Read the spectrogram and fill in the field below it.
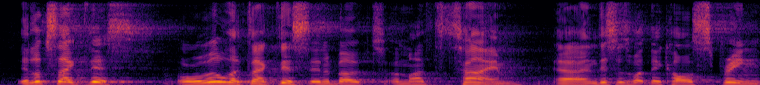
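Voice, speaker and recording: An unremarkable speaking voice from a man, fairly high in pitch, with ordinary pitch variation at a moderate pace. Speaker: professor. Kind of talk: lecture.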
